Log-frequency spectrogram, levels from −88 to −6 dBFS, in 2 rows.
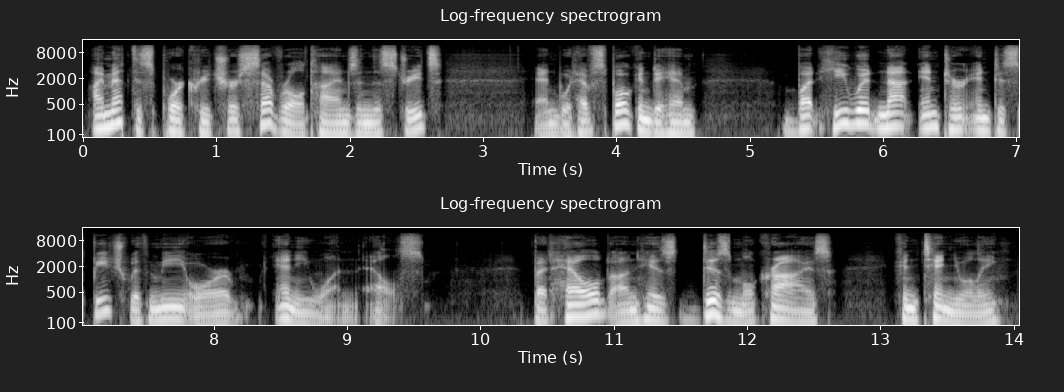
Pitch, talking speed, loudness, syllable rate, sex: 110 Hz, 155 wpm, -19 LUFS, 4.7 syllables/s, male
